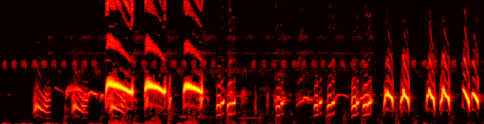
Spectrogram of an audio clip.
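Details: Chinese hwamei of the fighting type delivers varied song: loud ringing whistled notes repeated three times, then a chattering series of short slurred phrases and repeated rising whistles. Faint high ticking is heard behind it.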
